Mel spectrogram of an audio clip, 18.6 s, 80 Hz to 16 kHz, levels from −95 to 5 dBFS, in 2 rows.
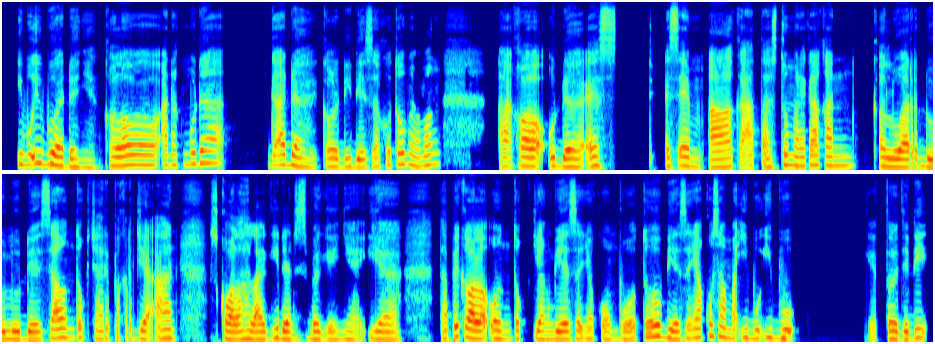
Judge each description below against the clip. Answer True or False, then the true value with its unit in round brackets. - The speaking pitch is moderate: True (180 Hz)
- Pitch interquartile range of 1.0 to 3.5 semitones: True (2.9 semitones)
